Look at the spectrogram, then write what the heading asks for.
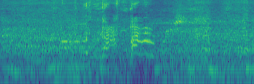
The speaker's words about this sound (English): Apparently, the NBA is not a big Joe Biden fan. Listen to this. Really? You got booed. Everybody's booing Joe Biden. Everybody's booing him.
